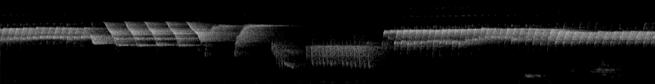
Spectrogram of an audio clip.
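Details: Belgian canary singing outside its cage: a loud, continuous run of high trills and rapid repeated notes, with descending sweeps and a brief quieter rasping passage before a long even trill resumes.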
